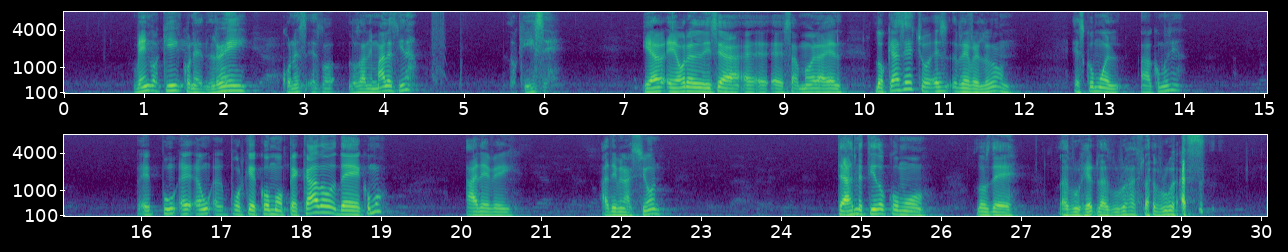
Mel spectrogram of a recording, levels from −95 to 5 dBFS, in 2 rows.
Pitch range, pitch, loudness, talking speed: 120-155 Hz, 130 Hz, -21 LUFS, 100 wpm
